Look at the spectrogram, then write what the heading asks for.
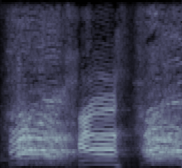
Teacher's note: কণ্ঠনালীর মধ্যখানে হইতে আওয়াজকে চাপাইয়া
